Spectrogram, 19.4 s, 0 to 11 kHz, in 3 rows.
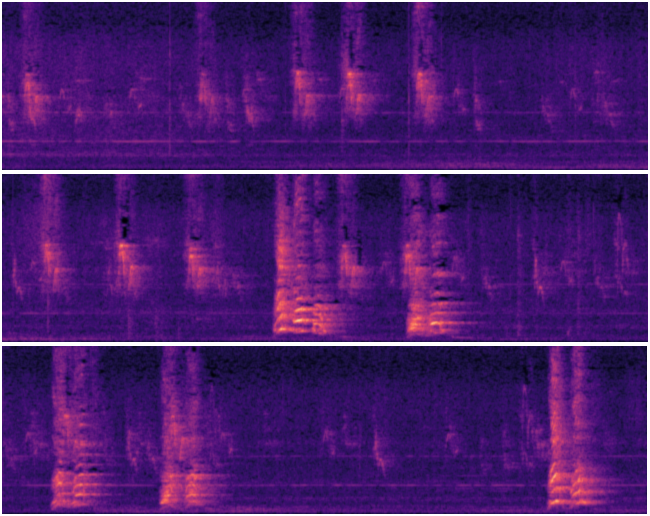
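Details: A neighbour's dog heard on April 18, 2012 at 11:31 AM via iPhone 4S gives scattered single and paired yaps over about twenty seconds, while small birds chirp repeatedly in the background.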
